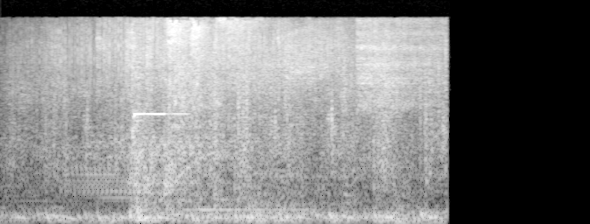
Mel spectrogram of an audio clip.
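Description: Gunfire and blasts crash in a video game battle.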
